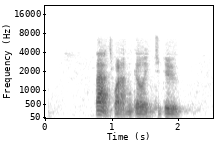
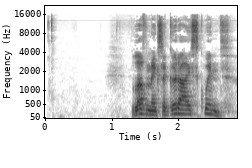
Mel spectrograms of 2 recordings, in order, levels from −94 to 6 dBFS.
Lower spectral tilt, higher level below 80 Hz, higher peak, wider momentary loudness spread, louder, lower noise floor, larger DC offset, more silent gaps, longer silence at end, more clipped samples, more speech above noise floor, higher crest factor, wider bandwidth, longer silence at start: first, -4.5 dB/octave vs -3 dB/octave; second, -78 dBFS vs -60 dBFS; second, -16 dBFS vs 0 dBFS; about the same, 8 LU vs 9 LU; second, -37 LUFS vs -17 LUFS; first, -79 dBFS vs -71 dBFS; neither; neither; first, 0.5 s vs 0.1 s; neither; second, 43 dB vs 53 dB; about the same, 24 dB vs 20 dB; second, 7.4 kHz vs 16.5 kHz; second, 0.75 s vs 1.3 s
